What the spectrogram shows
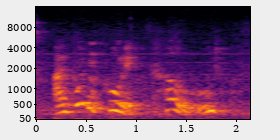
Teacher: Just a very gradual fall. It's not a big steep fall like you get on a nucleus. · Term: falling head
